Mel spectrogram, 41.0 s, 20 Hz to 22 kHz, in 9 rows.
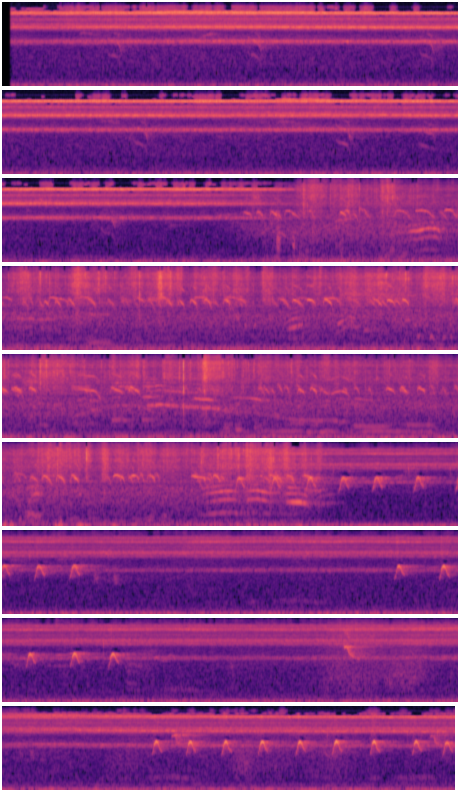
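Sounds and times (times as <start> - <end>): high-pitched insect drone: 0.1 - 41.0
birds chirping rapidly: 11.5 - 26.1
fowl clucking: 11.7 - 13.1.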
